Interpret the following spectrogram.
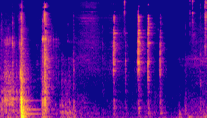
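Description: Handling noise from a lock cylinder and a bench vise. There is a sharp knock with a brief metallic ring about half a second in, then fabric rustling close to the microphone, then several light clicks of small metal parts on the bench.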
